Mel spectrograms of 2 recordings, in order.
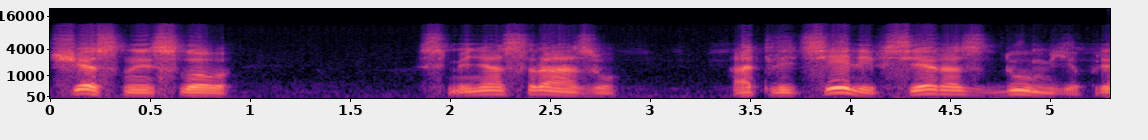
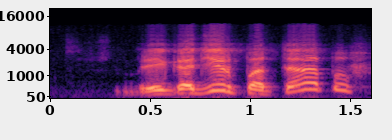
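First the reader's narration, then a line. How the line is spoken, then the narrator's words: Exclamation. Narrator (Russian): воскликнул я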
